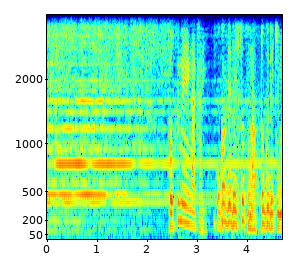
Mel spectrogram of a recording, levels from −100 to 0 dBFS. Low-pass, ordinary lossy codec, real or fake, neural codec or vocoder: 3.6 kHz; Opus, 24 kbps; real; none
